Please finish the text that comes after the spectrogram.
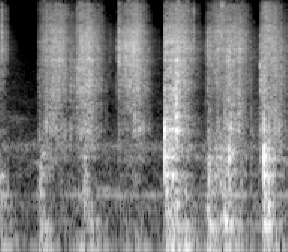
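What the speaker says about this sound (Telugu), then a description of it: "హై ఫ్లేమ్ మీదనే వేయించుకోండి." Chicken kabsa ingredients fry over high flame, with bursts of scraping and stirring in the pan every half second or so, alone and fairly close.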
